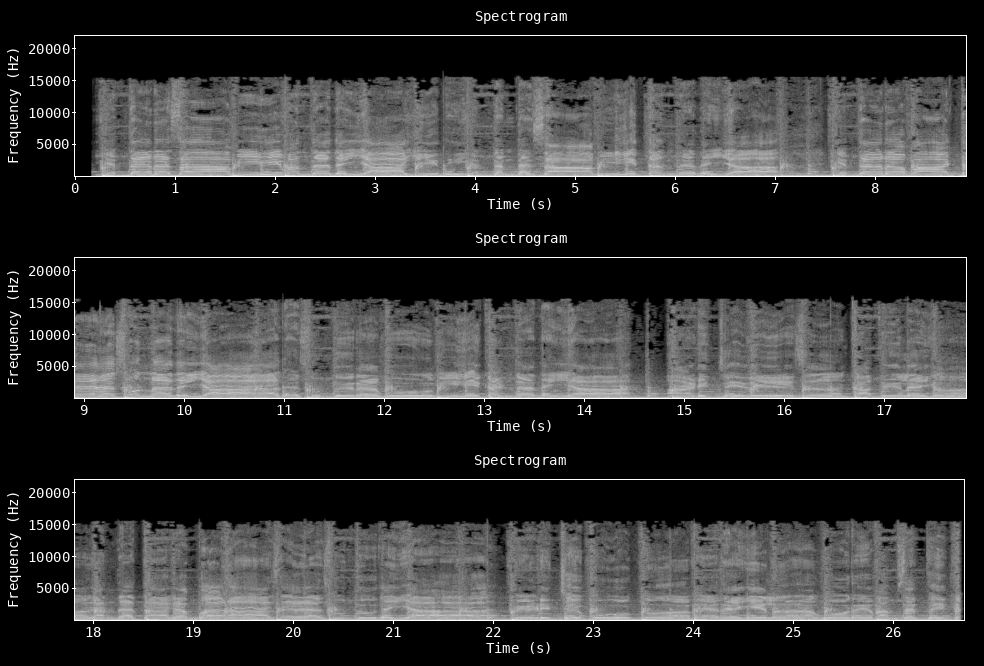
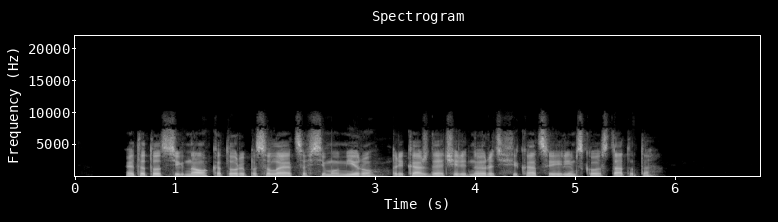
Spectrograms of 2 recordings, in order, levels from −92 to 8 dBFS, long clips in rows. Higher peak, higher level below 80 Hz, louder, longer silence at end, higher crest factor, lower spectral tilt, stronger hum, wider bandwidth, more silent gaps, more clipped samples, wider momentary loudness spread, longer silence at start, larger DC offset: about the same, 0 dBFS vs -2 dBFS; first, -20 dBFS vs -54 dBFS; first, -14 LUFS vs -22 LUFS; second, 0.05 s vs 1.05 s; second, 14 dB vs 22 dB; about the same, -4.5 dB/octave vs -4 dB/octave; neither; first, 16 kHz vs 10 kHz; neither; neither; about the same, 4 LU vs 6 LU; second, 0.15 s vs 0.5 s; neither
